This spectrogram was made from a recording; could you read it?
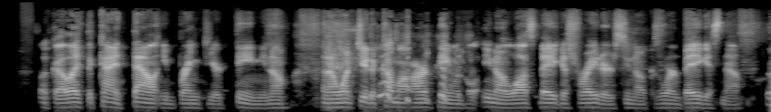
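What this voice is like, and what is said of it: Imitates another person's voice. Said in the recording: “got a good Gruden impression.”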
